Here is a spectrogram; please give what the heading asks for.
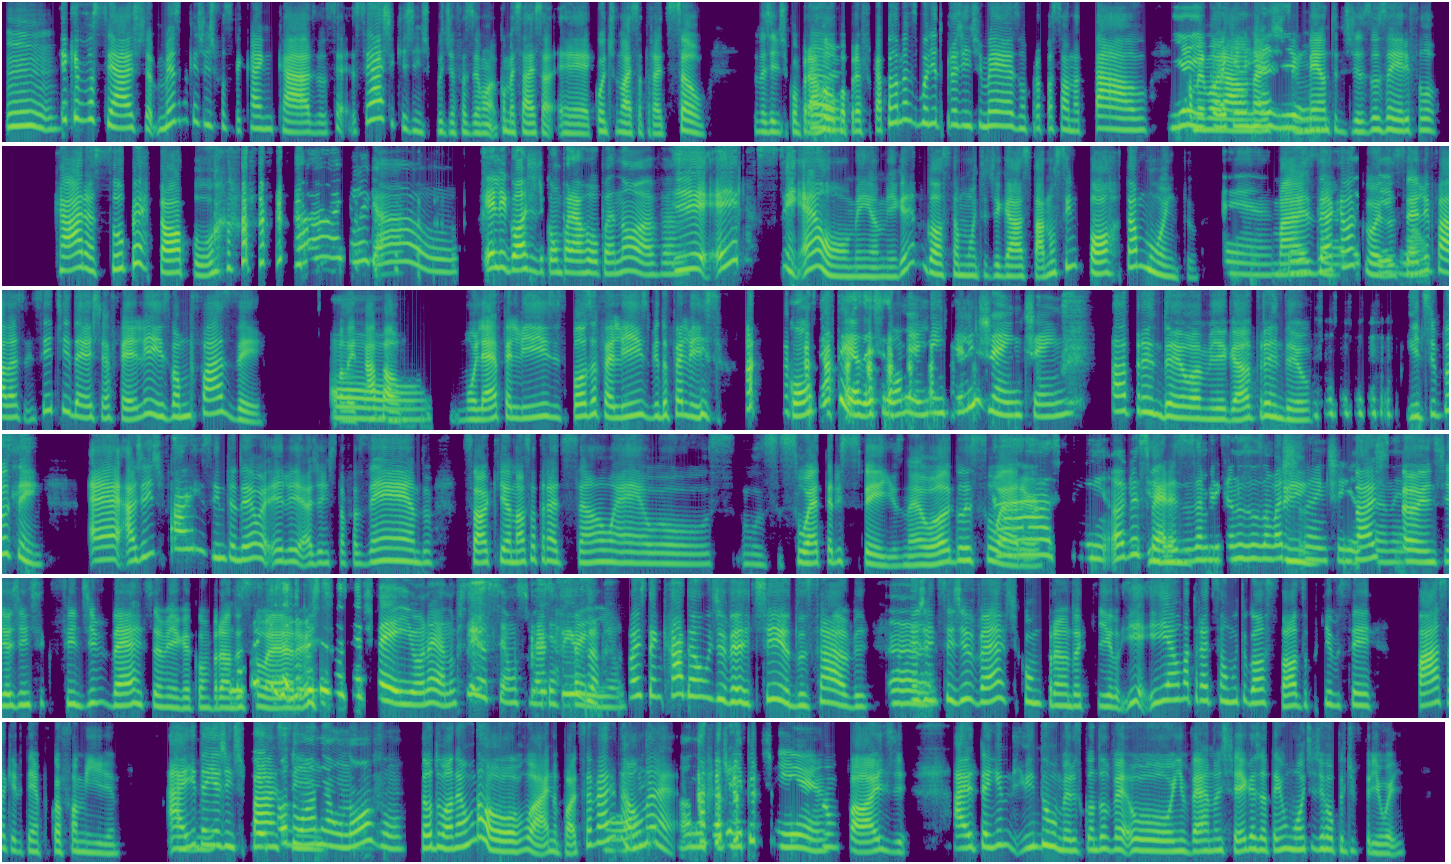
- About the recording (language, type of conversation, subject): Portuguese, podcast, Me conta uma tradição de família que você mantém até hoje?
- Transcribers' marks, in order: laugh; drawn out: "Oh!"; laugh; giggle; in English: "ugly sweater"; in English: "ugly sweaters"; in English: "sweaters"; tapping; laugh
